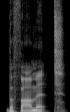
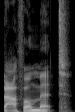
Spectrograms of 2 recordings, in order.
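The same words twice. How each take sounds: First: Baphomet as buh-FAH-mit, rising; Baphomet with short ends, "buh-FAH-mit?"; alternative pronunciation. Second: Baphomet as BAFF-oh-met, slowly; Baphomet in three slow beats, "BAFF-oh-MET"; pronunciation attempt. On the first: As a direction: try Baphomet with stress on FAH. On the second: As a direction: sound out Baphomet with an F and long O. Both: Shown as a demonstration. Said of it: "How the hell do you say that".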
